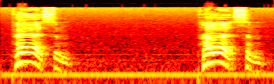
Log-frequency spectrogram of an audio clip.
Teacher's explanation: Person, first syllable is stressed, accented one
